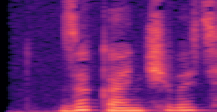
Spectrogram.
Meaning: to end, to finish, to conclude, to complete
- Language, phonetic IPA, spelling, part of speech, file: Russian, [zɐˈkanʲt͡ɕɪvətʲ], заканчивать, verb, Ru-заканчивать.ogg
